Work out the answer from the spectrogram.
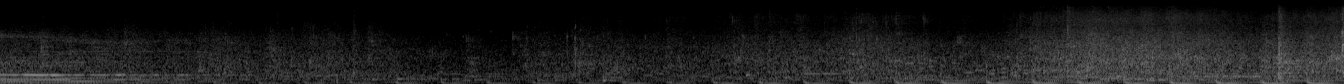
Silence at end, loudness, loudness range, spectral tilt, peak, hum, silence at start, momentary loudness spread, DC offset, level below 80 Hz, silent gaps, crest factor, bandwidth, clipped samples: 0 s; -42 LUFS; 10 LU; -3 dB/octave; -20 dBFS; none; 0 s; 12 LU; under 0.1%; -54 dBFS; none; 22 dB; 17 kHz; under 0.1%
